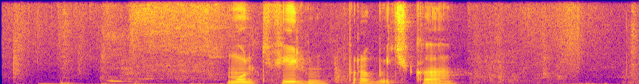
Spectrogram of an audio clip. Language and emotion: Russian, sad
